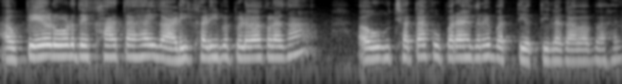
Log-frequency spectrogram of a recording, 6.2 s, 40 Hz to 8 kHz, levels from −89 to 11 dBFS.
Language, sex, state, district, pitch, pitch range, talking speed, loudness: Bhojpuri, female, Uttar Pradesh, Gorakhpur, 215 Hz, 195-230 Hz, 200 wpm, -15 LUFS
